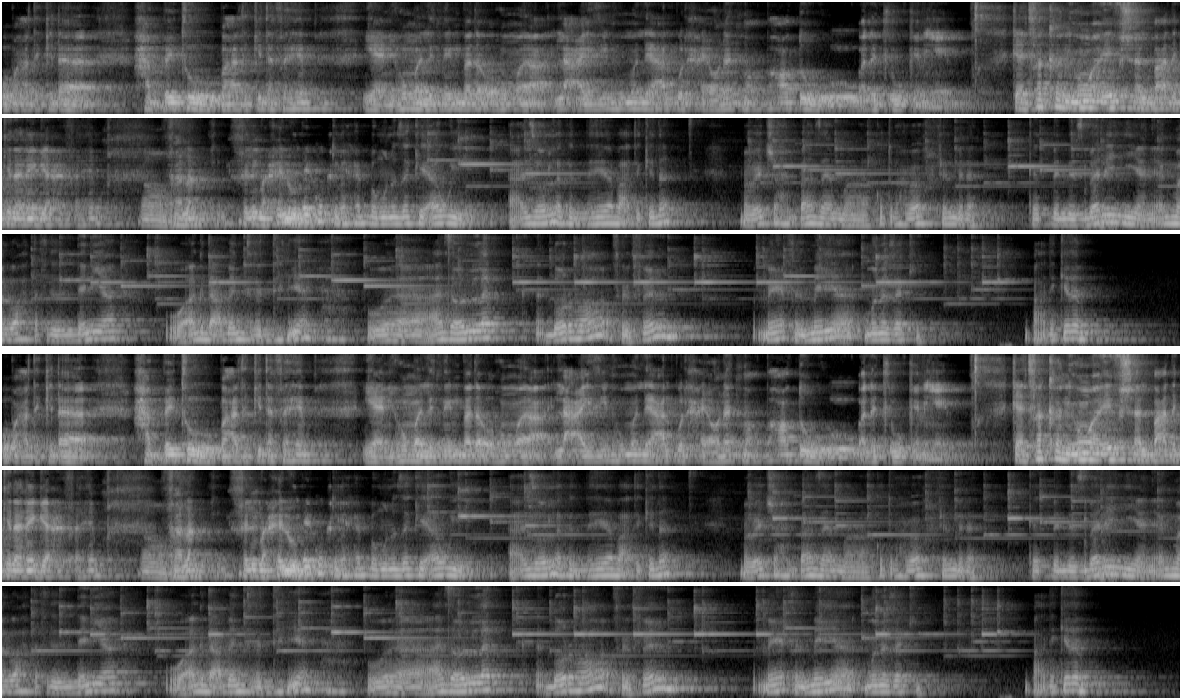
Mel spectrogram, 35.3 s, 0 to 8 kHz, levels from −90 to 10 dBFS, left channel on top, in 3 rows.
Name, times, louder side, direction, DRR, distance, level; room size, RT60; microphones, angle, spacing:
voice 1, 0.0-13.7 14.1-15.0 22.6-22.9, right 1 dB, 30° right, 7 dB, 0.8 m, -27 dB
voice 2, 13.1-13.6 13.9-16.5 16.8-18.5 18.8-21.6 22.0-28.6 28.9-30.4 31.1-32.8 33.8-34.4, left 1 dB, 5° left, 6 dB, 0.3 m, -29 dB
sound 1, 15.9-17.9 19.2-33.6, equal, 10° right, 1.3 m, -41 dB
13.5 x 8.6 x 4.0 m, 1.3 s
head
